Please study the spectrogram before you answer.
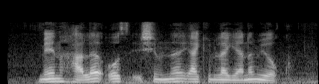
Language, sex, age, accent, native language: Uzbek, male, 25-34, Farg'ona, Uzbek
